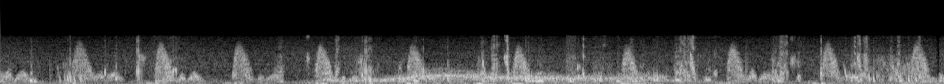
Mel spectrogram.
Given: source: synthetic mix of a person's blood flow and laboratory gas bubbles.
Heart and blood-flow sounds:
Doppler ultrasound of blood flow; subclavian vein
0.27-0.40 s: bubbles
0.56-0.89 s: bubbles
1.01-1.09 s: bubbles
1.13-1.21 s: bubbles
1.34-1.49 s: bubbles
1.53-1.80 s: bubbles
2.64-2.85 s: bubbles
3.06-3.10 s: bubbles
3.33-3.40 s: bubbles
3.50-3.80 s: bubbles
3.93-4.31 s: bubbles
4.44-4.52 s: bubbles
4.76-5.17 s: bubbles
5.23-5.46 s: bubbles
5.64-5.88 s: bubbles
5.92-6.47 s: bubbles
6.53-7.18 s: bubbles
7.68-8.04 s: bubbles
8.17-8.30 s: bubbles
8.42-9.25 s: bubbles
From the record:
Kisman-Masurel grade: 243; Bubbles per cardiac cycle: several, 3 to 8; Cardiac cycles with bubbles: 100%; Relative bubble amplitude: loud (0.450 to 0.775); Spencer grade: 3 (all of the cardiac periods contain showers or single bubble signals, but not dominating or overriding the cardiac motion signals); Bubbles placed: anywhere in the cardiac cycle

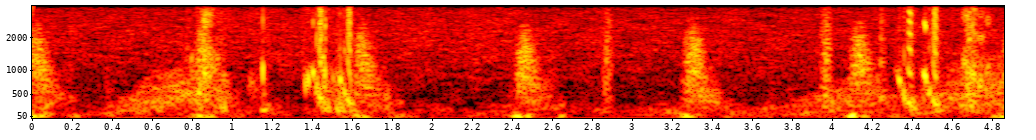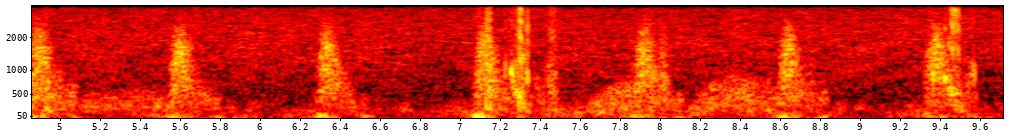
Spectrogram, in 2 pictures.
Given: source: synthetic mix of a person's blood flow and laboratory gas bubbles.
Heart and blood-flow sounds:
Doppler ultrasound of blood flow; subclavian vein
0.76-1.00 s: bubbles
1.07-1.20 s: bubbles
1.34-1.66 s: bubbles
4.23-4.27 s: bubbles
4.30-4.89 s: bubbles
4.91-4.98 s: bubbles
7.09-7.51 s: bubbles
9.35-9.59 s: bubbles
From the record:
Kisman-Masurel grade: 221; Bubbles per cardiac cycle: several, 3 to 8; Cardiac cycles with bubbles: 10 to 50%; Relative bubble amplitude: barely perceptible (0.100 to 0.250); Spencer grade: 2 (many but less than half of the cardiac periods contain bubble signals, singularly or in groups); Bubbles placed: anywhere in the cardiac cycle

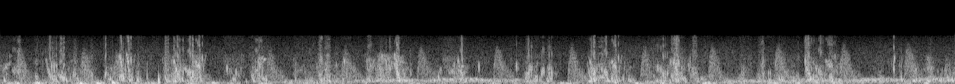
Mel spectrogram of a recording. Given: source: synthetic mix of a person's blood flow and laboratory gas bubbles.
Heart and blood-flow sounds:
Doppler ultrasound of blood flow; subclavian vein
0.00-0.24 s: bubbles
0.34-0.40 s: bubbles
0.42-0.97 s: bubbles
1.03-1.45 s: bubbles
1.57-2.08 s: bubbles
2.23-2.45 s: bubbles
2.48-2.71 s: bubbles
2.92-3.59 s: bubbles
3.63-4.13 s: bubbles
4.35-4.70 s: bubbles
4.76-4.83 s: bubbles
5.14-5.59 s: bubbles
5.81-6.38 s: bubbles
6.51-7.14 s: bubbles
7.38-7.53 s: bubbles
7.56-8.01 s: bubbles
8.05-8.50 s: bubbles
8.75-8.86 s: bubbles
8.90-9.56 s: bubbles
From the record:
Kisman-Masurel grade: 342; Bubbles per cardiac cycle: rolling drumbeat, 9 or more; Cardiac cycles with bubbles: 100%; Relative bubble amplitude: moderate (0.250 to 0.450); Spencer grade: 3 (all of the cardiac periods contain showers or single bubble signals, but not dominating or overriding the cardiac motion signals); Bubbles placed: anywhere in the cardiac cycle

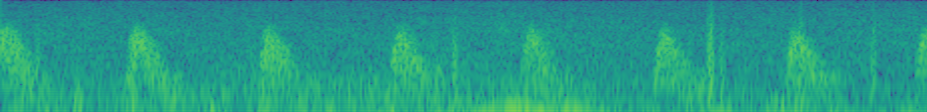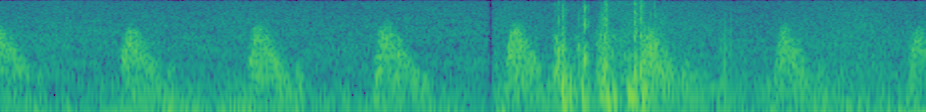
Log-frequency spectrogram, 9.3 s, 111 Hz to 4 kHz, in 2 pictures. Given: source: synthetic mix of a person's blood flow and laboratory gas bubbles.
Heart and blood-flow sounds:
Doppler ultrasound of blood flow; subclavian vein
7.37-7.95 s: bubbles
From the record:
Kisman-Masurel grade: 212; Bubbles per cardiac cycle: several, 3 to 8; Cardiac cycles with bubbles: 1 to 10%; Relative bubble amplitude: moderate (0.250 to 0.450); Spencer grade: 1 (occasional bubble signal discernible with the cardiac motion signal, with majority of cardiac periods free of bubbles); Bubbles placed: anywhere in the cardiac cycle

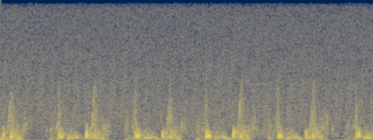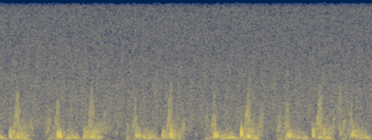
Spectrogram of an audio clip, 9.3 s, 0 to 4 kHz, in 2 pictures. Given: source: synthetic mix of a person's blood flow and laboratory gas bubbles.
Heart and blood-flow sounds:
Doppler ultrasound of blood flow; precordium
8.89-8.96 s: bubbles
9.12-9.22 s: bubbles
From the record:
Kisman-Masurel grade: 111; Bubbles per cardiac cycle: 1 to 2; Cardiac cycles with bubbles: 1 to 10%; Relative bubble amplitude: barely perceptible (0.100 to 0.250); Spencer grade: 1 (occasional bubble signal discernible with the cardiac motion signal, with majority of cardiac periods free of bubbles); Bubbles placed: anywhere in the cardiac cycle

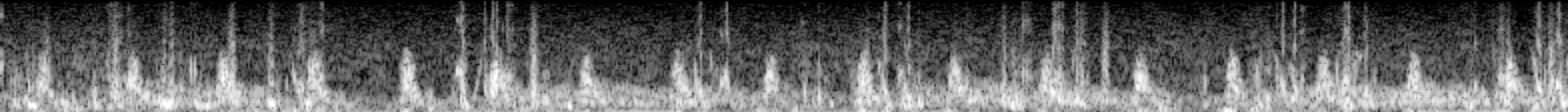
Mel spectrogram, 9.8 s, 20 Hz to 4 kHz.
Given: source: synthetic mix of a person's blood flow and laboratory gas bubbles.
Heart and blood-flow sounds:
Doppler ultrasound of blood flow; subclavian vein
0.00-0.27 s: bubbles
0.33-0.49 s: bubbles
0.52-0.84 s: bubbles
0.96-1.35 s: bubbles
1.66-2.05 s: bubbles
2.80-3.25 s: bubbles
3.31-3.61 s: bubbles
4.20-4.66 s: bubbles
4.99-5.45 s: bubbles
5.48-5.82 s: bubbles
6.02-6.09 s: bubbles
6.17-6.46 s: bubbles
6.53-6.84 s: bubbles
7.14-7.29 s: bubbles
7.48-7.58 s: bubbles
7.83-8.21 s: bubbles
8.33-8.65 s: bubbles
9.06-9.48 s: bubbles
9.54-9.81 s: bubbles
From the record:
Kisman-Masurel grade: 242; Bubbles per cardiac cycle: several, 3 to 8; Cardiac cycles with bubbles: 100%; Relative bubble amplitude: moderate (0.250 to 0.450); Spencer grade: 3 (all of the cardiac periods contain showers or single bubble signals, but not dominating or overriding the cardiac motion signals); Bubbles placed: anywhere in the cardiac cycle

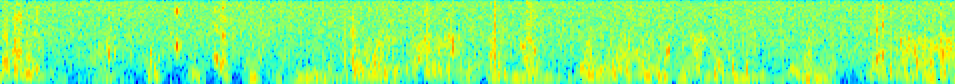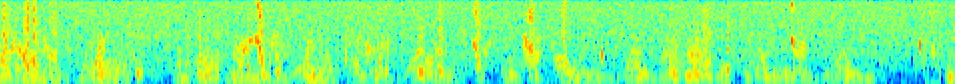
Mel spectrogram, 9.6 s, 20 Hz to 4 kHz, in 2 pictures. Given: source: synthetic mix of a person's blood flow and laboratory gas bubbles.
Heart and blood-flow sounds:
Doppler ultrasound of blood flow; precordium
0.00-0.22 s: bubbles
0.51-0.61 s: bubbles
0.70-0.93 s: bubbles
1.04-1.17 s: bubbles
1.70-1.98 s: bubbles
2.01-2.71 s: bubbles
3.03-3.38 s: bubbles
3.41-3.77 s: bubbles
4.28-5.09 s: bubbles
5.40-5.52 s: bubbles
5.73-5.89 s: bubbles
5.92-6.21 s: bubbles
6.48-6.74 s: bubbles
6.84-7.04 s: bubbles
7.12-7.25 s: bubbles
7.38-7.49 s: bubbles
7.52-7.70 s: bubbles
7.75-7.83 s: bubbles
8.05-8.34 s: bubbles
8.38-8.66 s: bubbles
8.69-8.82 s: bubbles
9.33-9.56 s: bubbles
From the record:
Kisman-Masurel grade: 343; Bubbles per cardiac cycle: rolling drumbeat, 9 or more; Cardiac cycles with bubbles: 100%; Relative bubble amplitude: loud (0.450 to 0.775); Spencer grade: 3 (all of the cardiac periods contain showers or single bubble signals, but not dominating or overriding the cardiac motion signals); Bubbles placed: only in the low amplitude regions of the cardiac cycle

